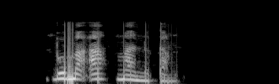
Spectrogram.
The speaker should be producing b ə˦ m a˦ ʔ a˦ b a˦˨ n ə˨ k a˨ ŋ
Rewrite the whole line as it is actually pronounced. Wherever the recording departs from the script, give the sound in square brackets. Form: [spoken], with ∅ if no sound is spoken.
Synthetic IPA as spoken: b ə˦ m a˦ ʔ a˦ [m] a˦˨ n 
